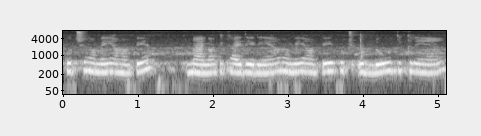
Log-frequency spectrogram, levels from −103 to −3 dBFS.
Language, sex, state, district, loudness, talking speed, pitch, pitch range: Hindi, female, Punjab, Pathankot, -14 LUFS, 190 wpm, 245 Hz, 235-260 Hz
